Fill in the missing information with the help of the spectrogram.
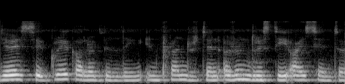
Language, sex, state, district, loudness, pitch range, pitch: English, female, Arunachal Pradesh, Papum Pare, -17 LUFS, 195-215 Hz, 205 Hz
